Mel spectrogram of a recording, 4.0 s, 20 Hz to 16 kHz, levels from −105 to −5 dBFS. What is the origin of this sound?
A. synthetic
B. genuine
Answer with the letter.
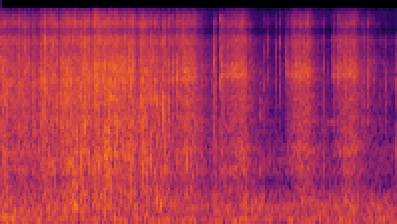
A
